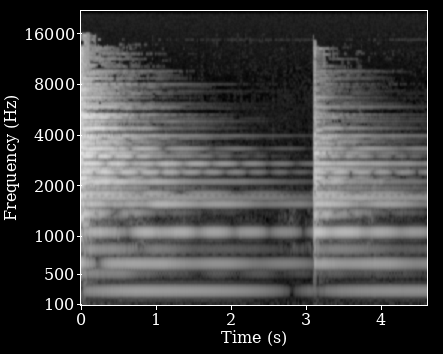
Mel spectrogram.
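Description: The bell of the Nantucket Lightship, a 100-foot bright red lightship docked in East Boston, rings twice, about three seconds apart, each clear metallic strike leaving a long, shimmering tone that slowly fades. Fairly loud, with no voices.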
